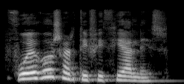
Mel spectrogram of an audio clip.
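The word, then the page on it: fuegos artificiales: Spain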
